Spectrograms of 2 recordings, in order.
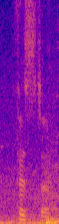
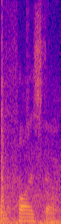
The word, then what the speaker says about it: Pfister: And how do you say your surname? Pfister. Pfister. It is Pfister. I thought it was Pfister, but it's Pfister.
